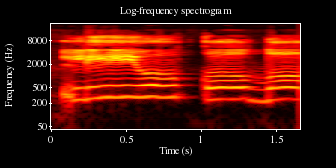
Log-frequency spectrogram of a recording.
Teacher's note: qafnya pantulkan, huruf qalqalah memantul, pantulkan ringan saja ya.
